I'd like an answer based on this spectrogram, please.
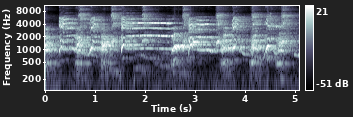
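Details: ['Pet Chihuahuas bark excitedly at the door, expecting their grandma to arrive; shrill, ringing yaps come about every half second in dense overlapping runs, some rising at the start.']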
